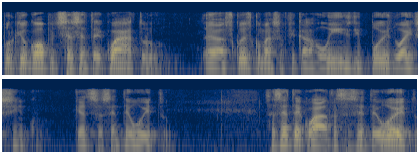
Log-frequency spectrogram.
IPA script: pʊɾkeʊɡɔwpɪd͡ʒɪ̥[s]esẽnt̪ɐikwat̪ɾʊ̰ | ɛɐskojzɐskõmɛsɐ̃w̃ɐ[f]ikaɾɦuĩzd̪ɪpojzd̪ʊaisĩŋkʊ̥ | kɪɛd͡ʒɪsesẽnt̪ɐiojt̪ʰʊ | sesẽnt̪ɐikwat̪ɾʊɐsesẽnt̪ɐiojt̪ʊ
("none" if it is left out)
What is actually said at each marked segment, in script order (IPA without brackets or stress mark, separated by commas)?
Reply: s, f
